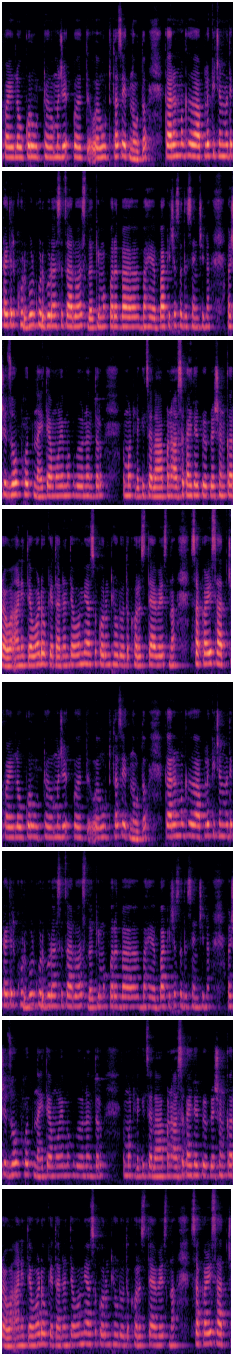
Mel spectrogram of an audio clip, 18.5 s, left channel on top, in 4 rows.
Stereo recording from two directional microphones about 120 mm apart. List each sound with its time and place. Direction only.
0.0 s a woman's voice: 35° left (ahead or behind)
